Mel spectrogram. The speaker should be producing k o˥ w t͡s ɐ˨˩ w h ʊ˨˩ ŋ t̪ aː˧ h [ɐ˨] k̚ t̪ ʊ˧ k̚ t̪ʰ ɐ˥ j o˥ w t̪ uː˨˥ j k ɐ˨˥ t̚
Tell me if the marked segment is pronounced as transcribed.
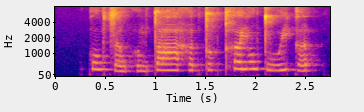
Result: no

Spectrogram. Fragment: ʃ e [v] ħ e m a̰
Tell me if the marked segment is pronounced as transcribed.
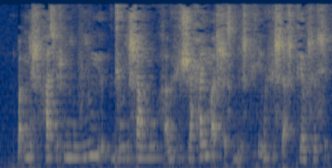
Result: no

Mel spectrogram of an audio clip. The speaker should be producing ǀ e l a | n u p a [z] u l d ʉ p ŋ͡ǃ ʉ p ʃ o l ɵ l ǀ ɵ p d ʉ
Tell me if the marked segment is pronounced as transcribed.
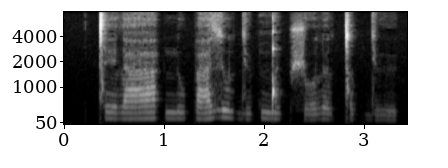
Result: yes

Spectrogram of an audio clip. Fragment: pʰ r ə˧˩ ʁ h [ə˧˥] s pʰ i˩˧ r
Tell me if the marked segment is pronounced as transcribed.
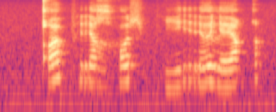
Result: no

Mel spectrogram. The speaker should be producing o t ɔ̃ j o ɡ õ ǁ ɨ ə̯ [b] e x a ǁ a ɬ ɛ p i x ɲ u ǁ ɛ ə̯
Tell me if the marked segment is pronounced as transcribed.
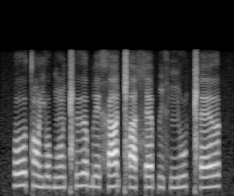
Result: yes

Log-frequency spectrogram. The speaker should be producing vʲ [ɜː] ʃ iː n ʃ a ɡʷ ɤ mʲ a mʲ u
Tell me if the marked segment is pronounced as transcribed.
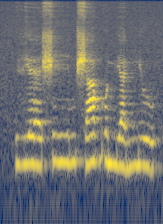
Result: no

